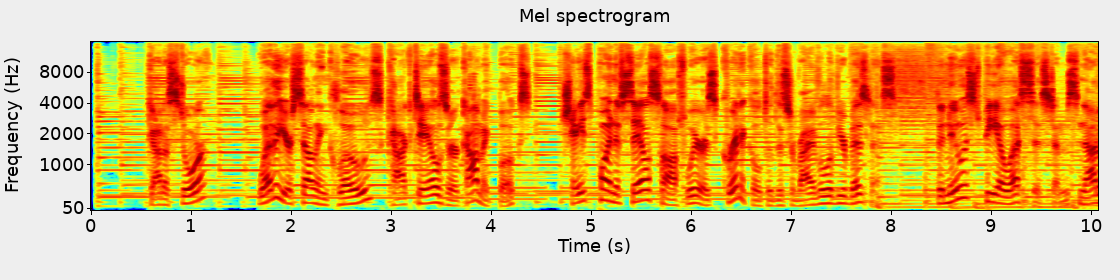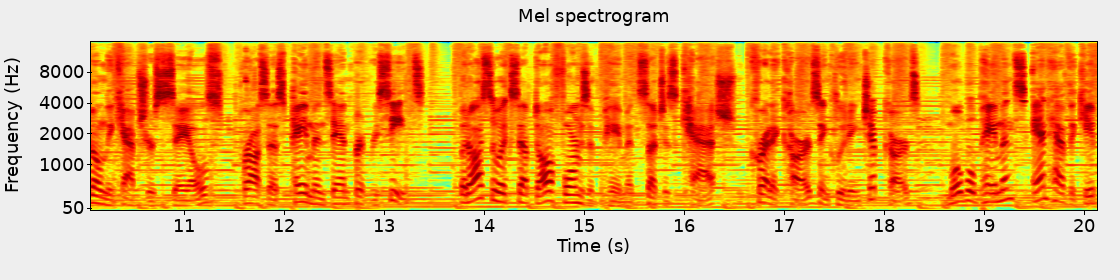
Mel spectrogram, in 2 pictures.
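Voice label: Explainer, male voice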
